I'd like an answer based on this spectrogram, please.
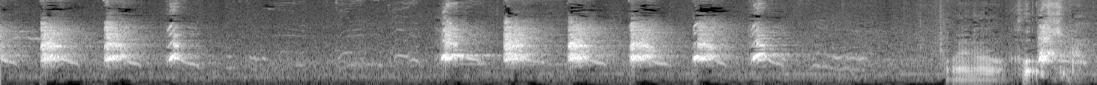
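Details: Rowdy six-week-old bulldog puppies of a Felony x Noah litter yap in quick bursts roughly twice a second, then pause; a lower grumble and a human voice follow near the end.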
